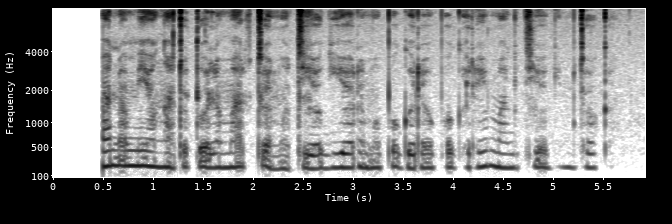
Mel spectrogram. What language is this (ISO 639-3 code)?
luo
